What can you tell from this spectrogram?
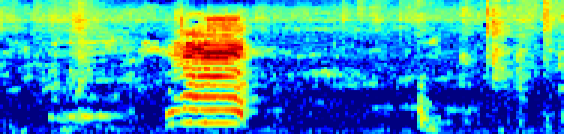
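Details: A fattened farm goat in Vietnam lets out a single short, strong, quavering bleat, followed by quiet barn noise.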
